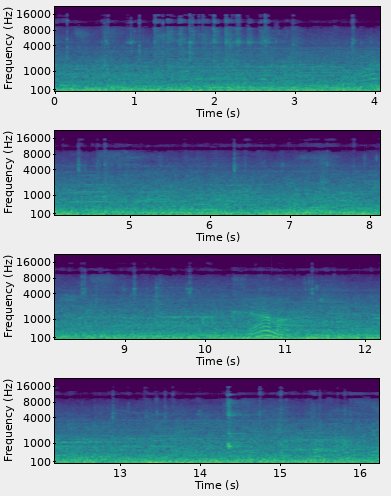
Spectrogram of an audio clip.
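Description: Casino background: a murmur of voices and music over a steady low hum, with a few faint clicks.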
